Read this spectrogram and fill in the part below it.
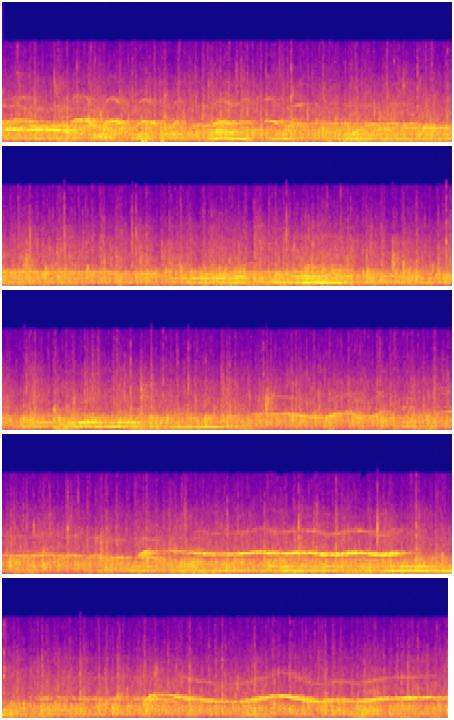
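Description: A crowd applauds and cheers loudly outdoors.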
